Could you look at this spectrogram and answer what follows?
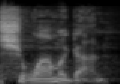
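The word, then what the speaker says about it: Chequamegon: So my daughter went to school in northern Wisconsin on Lake Superior, and up there it's called Shawamagan.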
